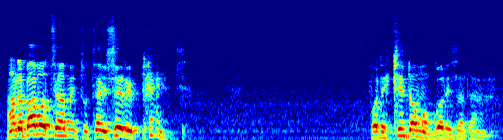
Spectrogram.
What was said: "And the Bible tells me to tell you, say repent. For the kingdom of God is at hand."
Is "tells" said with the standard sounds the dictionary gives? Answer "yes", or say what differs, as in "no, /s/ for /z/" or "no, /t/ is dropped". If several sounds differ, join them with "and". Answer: no, /z/ is dropped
